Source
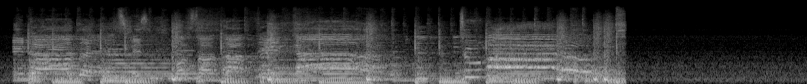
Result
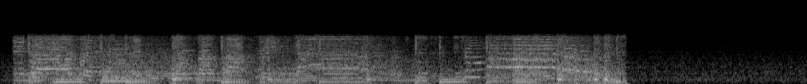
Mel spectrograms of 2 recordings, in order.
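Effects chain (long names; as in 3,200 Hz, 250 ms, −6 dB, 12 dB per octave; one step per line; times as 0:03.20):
lower of the sound and its delayed copy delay 9.7 ms
0:02.56–0:05.13: downward compressor 4 to 1, threshold −23 dBFS, peak gain reduction 7 dB
downsampling to 8,000 Hz
level −5.5 dB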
